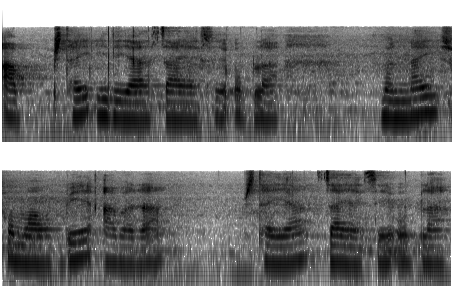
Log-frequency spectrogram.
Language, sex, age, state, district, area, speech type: Bodo, female, 45-60, Assam, Chirang, urban, spontaneous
